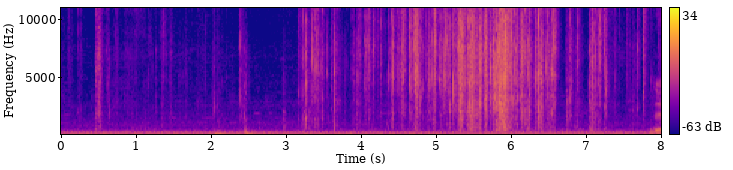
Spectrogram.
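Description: Foil trading-card pack wrapper being torn open and crinkled by gloved hands: a crackly tearing and crinkling that starts a few seconds in, grows loudest near the end, then tails off, over a steady low hum.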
